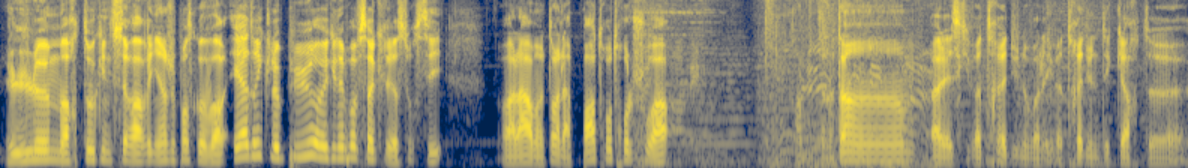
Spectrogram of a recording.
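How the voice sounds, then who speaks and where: A man giving casual, jokey commentary on a card game match, with sudden bursts of loud enthusiasm. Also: medium pitch, fairly quick, creaky, faint music behind.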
